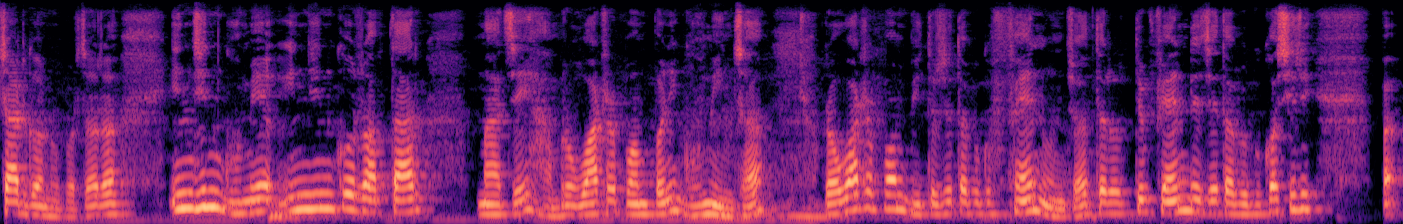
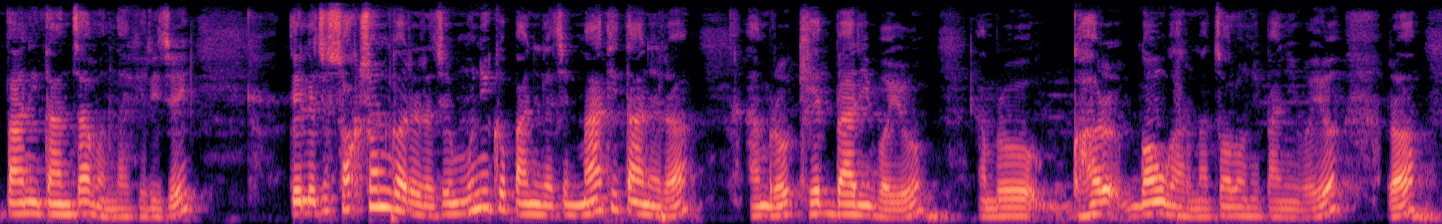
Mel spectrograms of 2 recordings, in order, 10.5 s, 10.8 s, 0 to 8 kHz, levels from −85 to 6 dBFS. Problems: constant background noise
